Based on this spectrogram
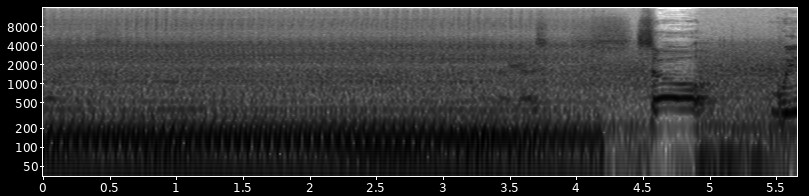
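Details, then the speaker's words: Porsche 924 Turbo that sat for years running poorly: lumpy, uneven idle with irregular stumble before the engine cuts; a cylinder misfiring from a mouse-chewed plug wire with insulation gone, arcing so it does nothing; runs better without the arcing. "this is arcing so this plug wire is absolutely doing nothing you can see the mice chew the hell out of it"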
